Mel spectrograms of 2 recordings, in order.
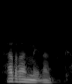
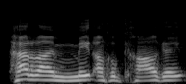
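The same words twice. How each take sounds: First: Softer, lower repeat of the question falling away at the end; musing to himself. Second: Slow, louder question with HOW stressed and a rising end; reading out the question. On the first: Trying to recall meeting Uncle Kage, a soft lower mutter. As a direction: turn inward and mutter it as you think. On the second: Reading a viewer question to the stream, slow and louder. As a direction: lift How and draw the question out for the chat. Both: Real, not acted.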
